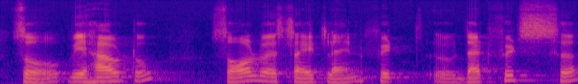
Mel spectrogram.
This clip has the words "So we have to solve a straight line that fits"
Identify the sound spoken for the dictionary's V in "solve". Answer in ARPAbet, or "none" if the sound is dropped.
V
